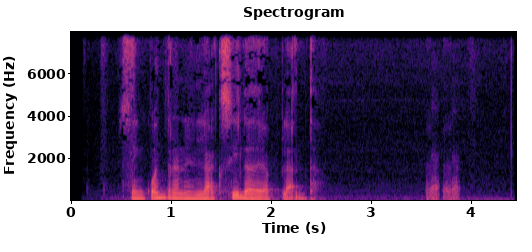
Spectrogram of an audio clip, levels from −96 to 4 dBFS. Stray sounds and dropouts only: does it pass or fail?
fail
